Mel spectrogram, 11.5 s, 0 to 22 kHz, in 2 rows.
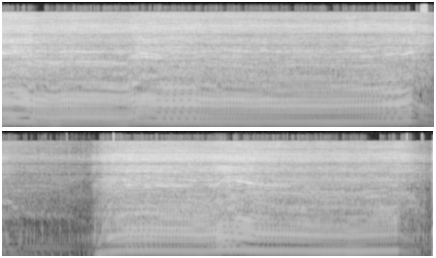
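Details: Husqvarna 562XP 60cc chainsaw, back from the shop after dealer reflashed its software for dying when hot and stumbling, bucking windfall about two-thirds of a tank in: steady high scream bogs slightly in cut, drops cleanly to idle, picks back up; healthy under load.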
